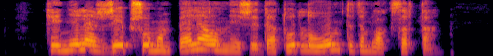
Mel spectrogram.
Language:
Western Mari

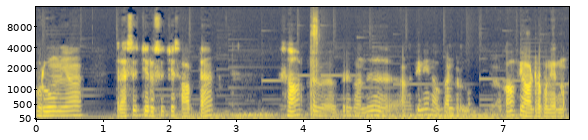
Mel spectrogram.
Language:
Tamil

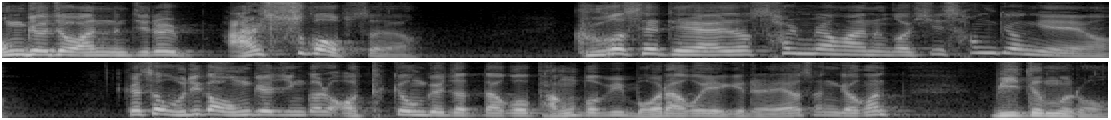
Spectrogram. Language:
Korean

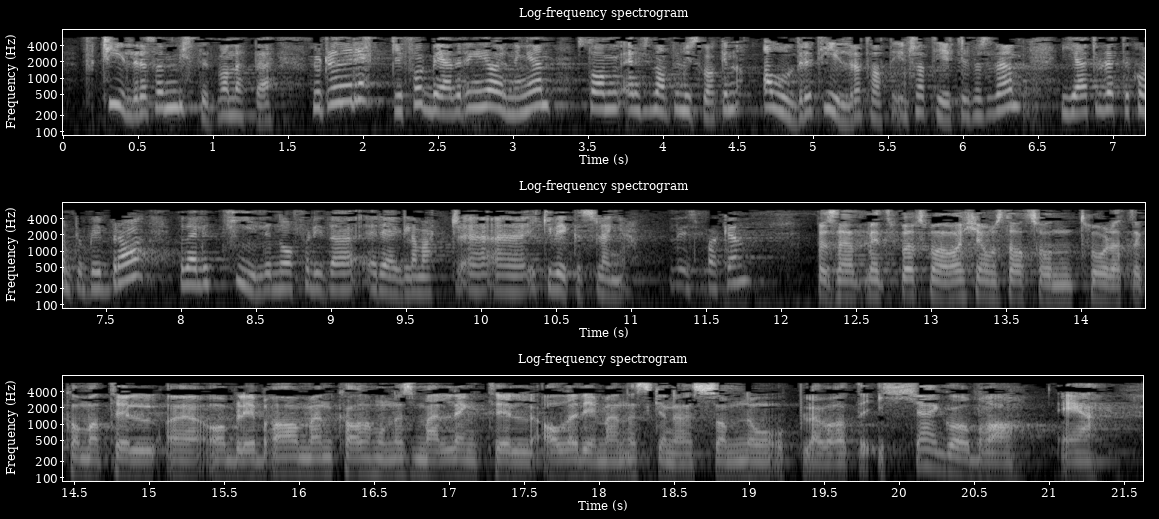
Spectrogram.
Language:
Norwegian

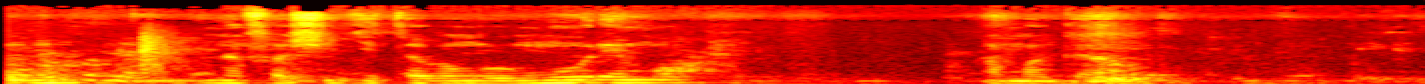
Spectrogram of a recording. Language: Kinyarwanda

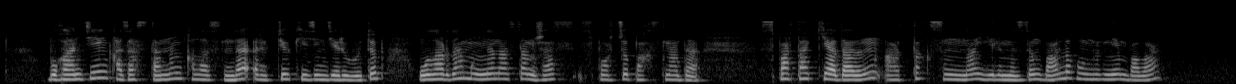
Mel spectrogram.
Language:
Kazakh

